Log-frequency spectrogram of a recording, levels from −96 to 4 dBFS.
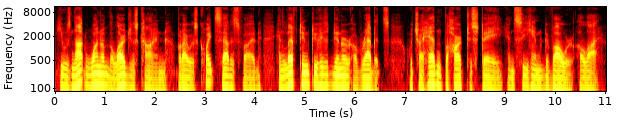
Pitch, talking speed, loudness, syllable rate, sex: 100 Hz, 180 wpm, -19 LUFS, 4.5 syllables/s, male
